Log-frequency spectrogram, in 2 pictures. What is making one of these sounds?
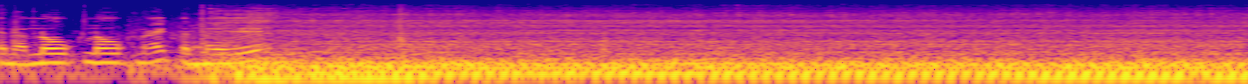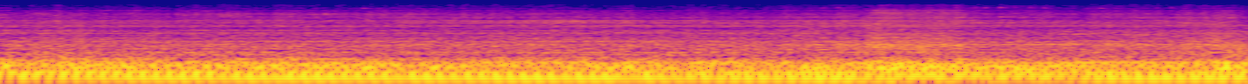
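A boat motor drones steadily close by.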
